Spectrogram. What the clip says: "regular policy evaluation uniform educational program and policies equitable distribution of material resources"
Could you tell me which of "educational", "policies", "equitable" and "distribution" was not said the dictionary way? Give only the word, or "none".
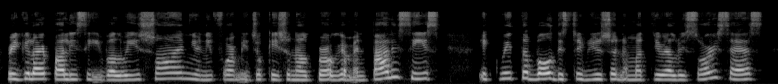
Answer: policies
